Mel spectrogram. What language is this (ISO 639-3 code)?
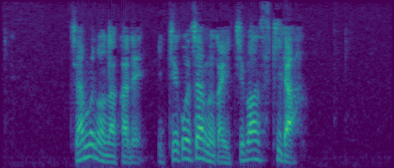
jpn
